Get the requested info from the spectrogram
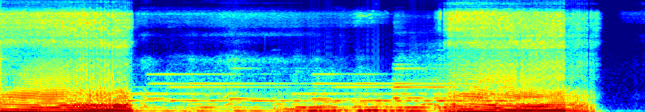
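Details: Sleeping Amstaff dog: two loud, low, rattling snores, with music playing in the background; snoring.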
